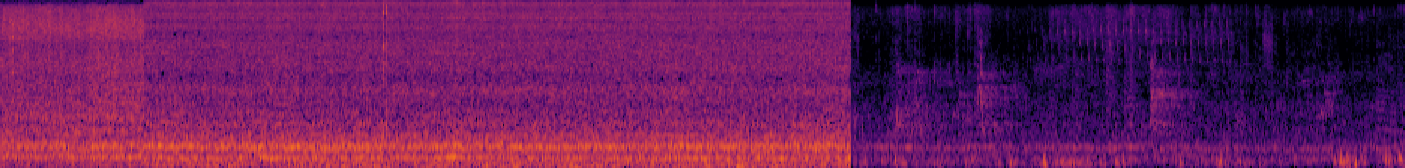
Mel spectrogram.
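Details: Bees at work, from recent or year-old footage: a loud, even, droning buzz for about eleven seconds, then an abrupt cut to a much quieter stretch with faint buzzing and a few soft knocks.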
